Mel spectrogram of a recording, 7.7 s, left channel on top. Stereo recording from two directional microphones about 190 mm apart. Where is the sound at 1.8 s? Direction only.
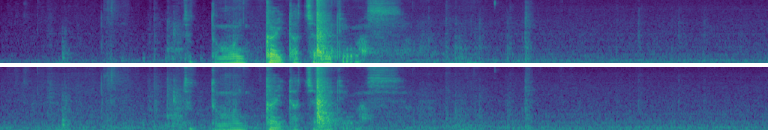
30° left (ahead or behind).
